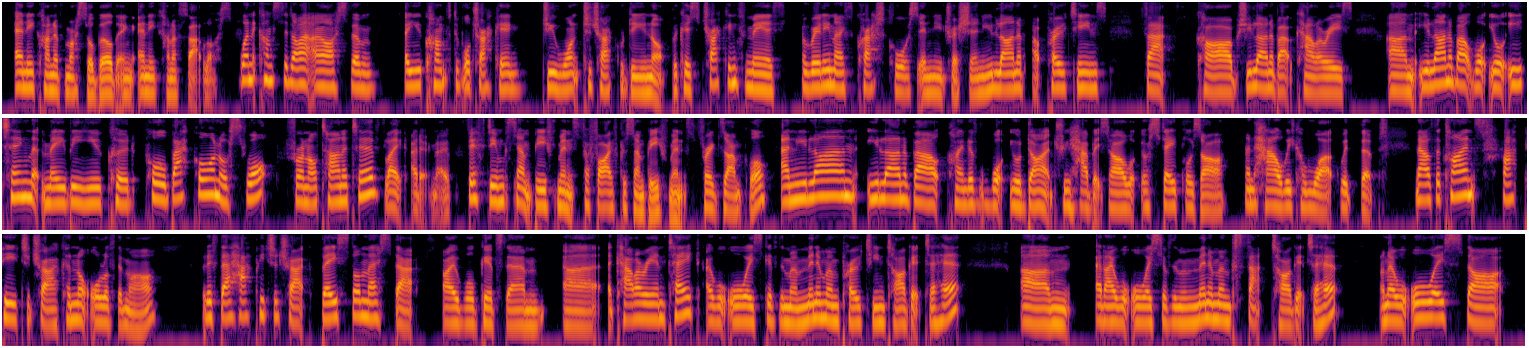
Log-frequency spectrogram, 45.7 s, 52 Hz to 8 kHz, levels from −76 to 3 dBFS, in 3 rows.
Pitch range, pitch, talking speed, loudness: 145-185 Hz, 165 Hz, 225 wpm, -18 LUFS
